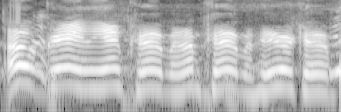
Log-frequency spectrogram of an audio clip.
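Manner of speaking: very high, loud, laughing squeal; shrill squeaky voice. Acted. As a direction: squeal it out while cracking up. Character rushes to grandmother.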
